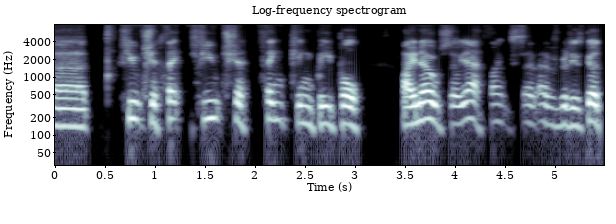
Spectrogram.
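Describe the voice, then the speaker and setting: A fairly high-pitched man's voice with a Welsh accent, a moderate pace, fairly even intonation, and a dry, close sound with no echo. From North Wales, Llŷn Peninsula. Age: 40s. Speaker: race director and former ultrarunner. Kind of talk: podcast interview.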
